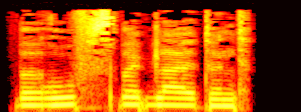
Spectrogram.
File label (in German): "berufsbegleitend", German; adjectives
